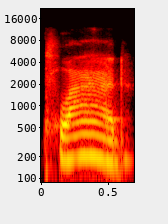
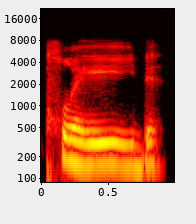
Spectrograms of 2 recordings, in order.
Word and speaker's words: plaid: do you want a striped shirt or a plaid shirt so this word it looks like played played right a-i-a um but it's pronounced plaid plaid so um we have stripe stripe or i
